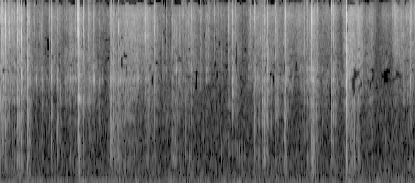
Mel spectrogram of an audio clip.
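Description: A dry, hand-sized natural loofah sponge of fibrous plant material with hollow chambers inside is held in one hand and scratched and squeezed with long acrylic nails and fingertips. It gives off a quiet, bright, dry crinkling and rasping texture, broken by sharp crackly spikes with almost no ring and little low end.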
